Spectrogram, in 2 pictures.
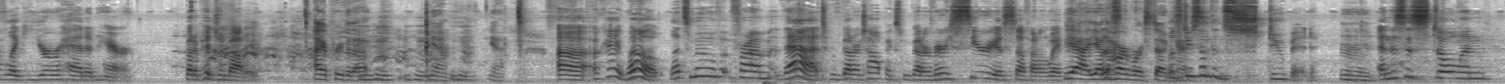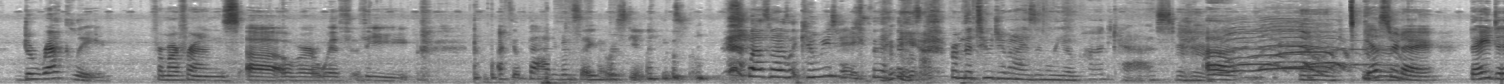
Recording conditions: live audience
